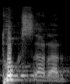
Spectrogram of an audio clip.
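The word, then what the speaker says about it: δόξα: 영광이, 그 영광이라고 하는 말이 이게 헬라어로 독사라, 뱀을 말하는 독사가 아니고 발음이 독사인데, 독사라고 하는데 그 영광이라고 하는 게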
